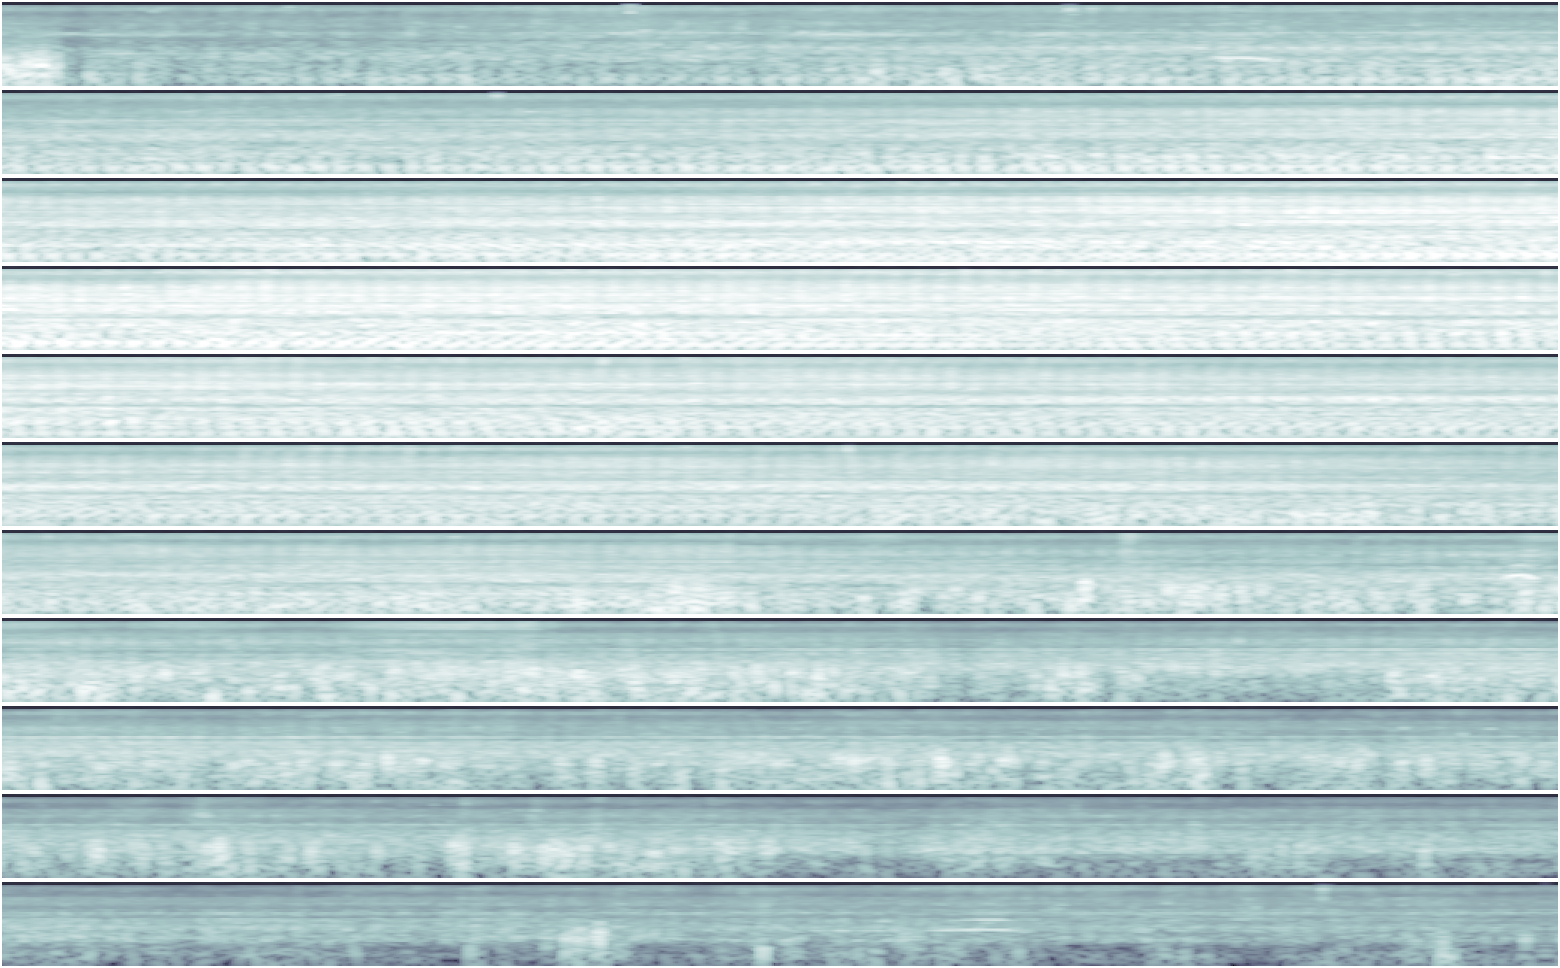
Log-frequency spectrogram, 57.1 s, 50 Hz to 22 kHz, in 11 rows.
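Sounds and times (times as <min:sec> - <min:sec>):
motorboat engine running: 0:00.0 - 0:57.0.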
